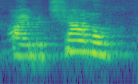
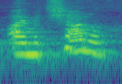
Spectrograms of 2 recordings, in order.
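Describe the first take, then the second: No difference in how they are said.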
